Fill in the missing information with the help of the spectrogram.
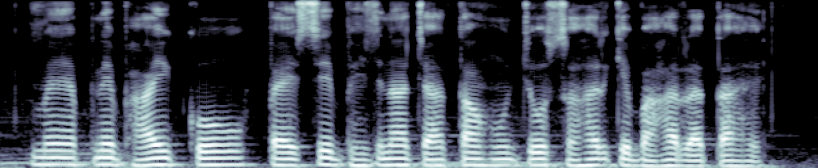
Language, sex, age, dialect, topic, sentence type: Hindi, male, 25-30, Hindustani Malvi Khadi Boli, banking, statement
